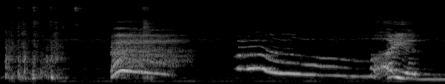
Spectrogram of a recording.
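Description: A few light clicks and rustles as a handbag's strap clip is fastened. Then a woman's breathy gasp-like exclamation, followed by a long wordless 'ooh' that falls steadily in pitch, in excitement over the new bag.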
